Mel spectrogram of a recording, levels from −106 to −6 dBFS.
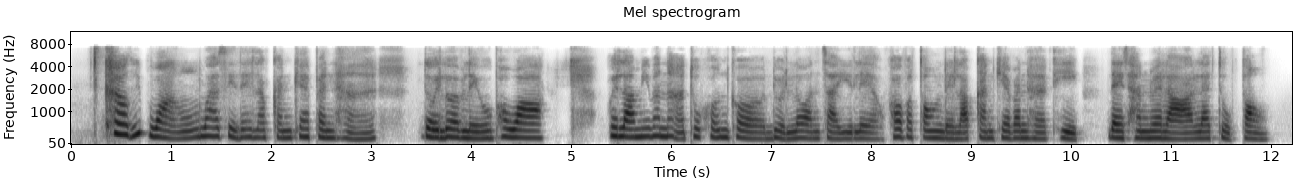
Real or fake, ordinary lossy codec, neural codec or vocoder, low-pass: fake; none; codec, 16 kHz, 1 kbps, X-Codec, WavLM features, trained on Multilingual LibriSpeech; 7.2 kHz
